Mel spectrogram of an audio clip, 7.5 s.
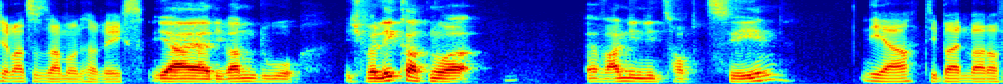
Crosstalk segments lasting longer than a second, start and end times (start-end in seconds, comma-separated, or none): none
